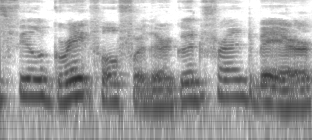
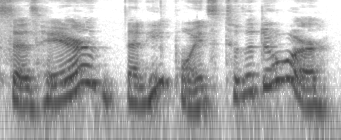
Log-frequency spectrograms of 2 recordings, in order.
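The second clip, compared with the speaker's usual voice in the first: ordinary delivery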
